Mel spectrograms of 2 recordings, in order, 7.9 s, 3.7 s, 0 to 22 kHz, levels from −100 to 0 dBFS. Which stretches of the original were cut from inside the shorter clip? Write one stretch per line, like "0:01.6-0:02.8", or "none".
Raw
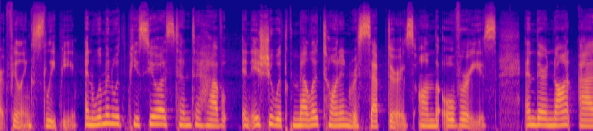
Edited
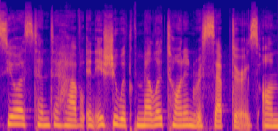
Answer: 0:03.0-0:03.2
